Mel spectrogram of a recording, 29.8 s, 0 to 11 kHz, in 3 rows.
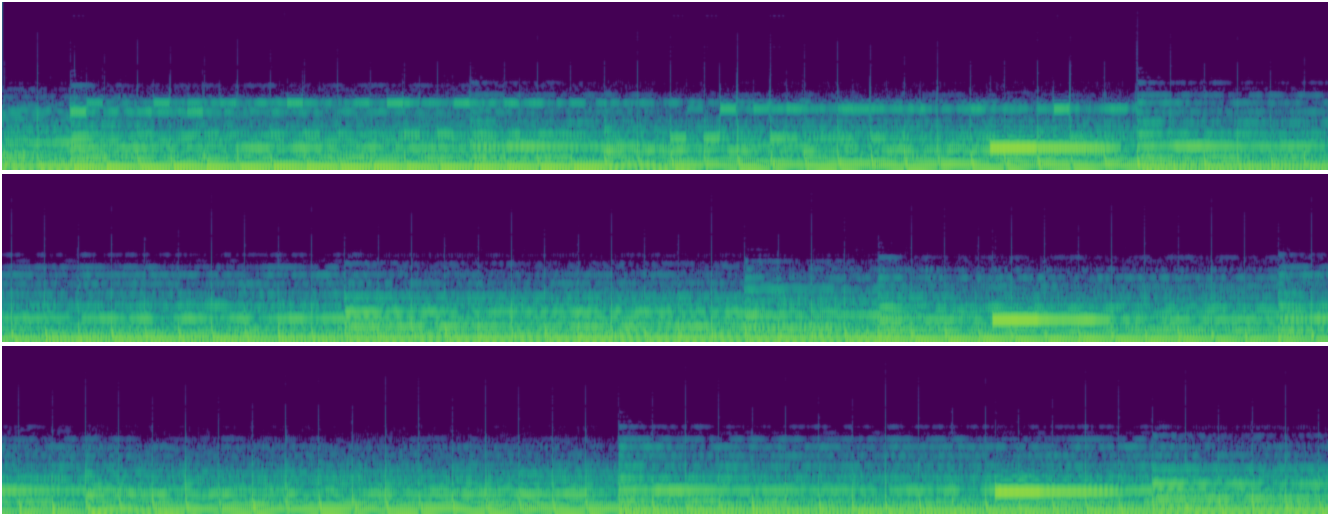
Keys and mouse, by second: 10.5 middle click, 10.9 click, 16.1-17.3 right drag, 20.5-23.6 middle drag, 23.2 a, 23.6-24.8 drag, 24.8 middle click, 25.0 click, 26.1-27.5 right drag, 27.2 click, 29.2-29.8 drag.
